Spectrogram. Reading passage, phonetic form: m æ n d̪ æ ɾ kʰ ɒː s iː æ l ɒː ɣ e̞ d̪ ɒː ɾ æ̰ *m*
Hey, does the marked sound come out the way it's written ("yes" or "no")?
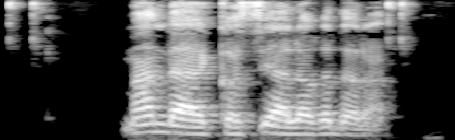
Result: yes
